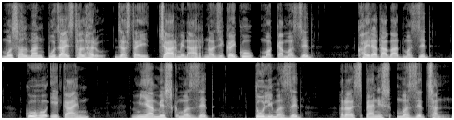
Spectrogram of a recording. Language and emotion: Nepali, neutral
